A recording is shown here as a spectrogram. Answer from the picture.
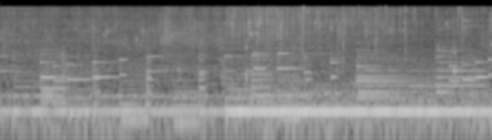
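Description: Slices of tofu pan-frying in oil, sizzling, louder from about three seconds in as the slices are turned, over a steady low hum.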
